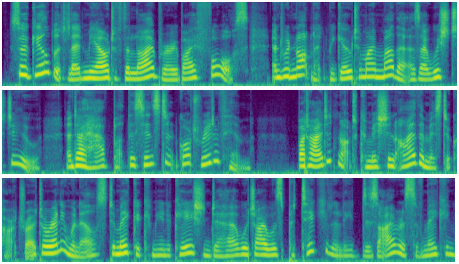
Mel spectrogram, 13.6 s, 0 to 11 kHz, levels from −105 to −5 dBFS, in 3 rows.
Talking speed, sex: 265 wpm, female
